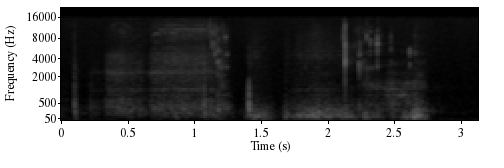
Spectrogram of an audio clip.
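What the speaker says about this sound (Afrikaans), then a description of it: "Ek eet hom nou, kou hom." Someone chews communion bread close to the microphone, with soft wet crunching and squishing bites in irregular bursts and no talk.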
